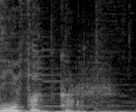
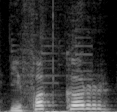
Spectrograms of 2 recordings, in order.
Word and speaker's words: يفكر: It's the same but with some slight changes in the pronunciation.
